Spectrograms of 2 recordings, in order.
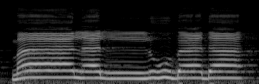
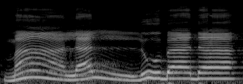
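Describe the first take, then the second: The two takes are said the same way.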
